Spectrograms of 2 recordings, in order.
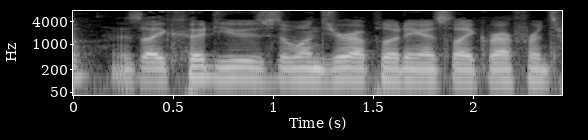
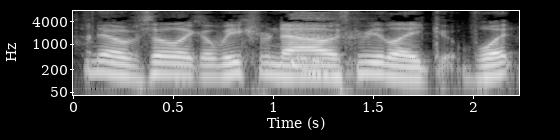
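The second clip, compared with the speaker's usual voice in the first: laughing; 4 semitones higher, 7 dB louder, slower than usual. Real, not acted. Laughing over the countdown.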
